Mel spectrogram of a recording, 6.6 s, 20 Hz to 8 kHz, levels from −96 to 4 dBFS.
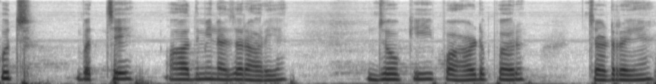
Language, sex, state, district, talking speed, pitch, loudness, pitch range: Hindi, male, Uttar Pradesh, Muzaffarnagar, 130 wpm, 190 Hz, -17 LUFS, 180-200 Hz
